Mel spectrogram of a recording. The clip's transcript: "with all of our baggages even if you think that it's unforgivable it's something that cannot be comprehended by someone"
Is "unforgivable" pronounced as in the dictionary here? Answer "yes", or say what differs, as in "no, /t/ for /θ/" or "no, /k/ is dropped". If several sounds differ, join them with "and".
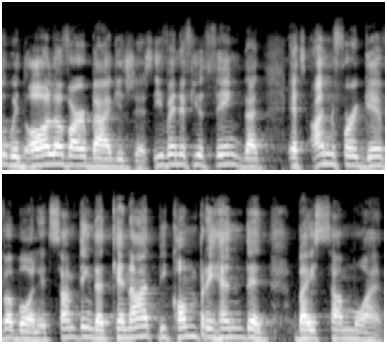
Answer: yes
